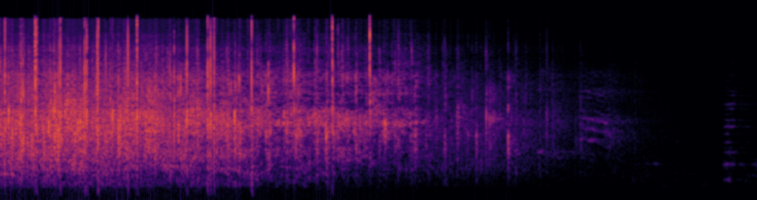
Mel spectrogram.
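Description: An audience applauds in a large hall, then the clapping fades away.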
